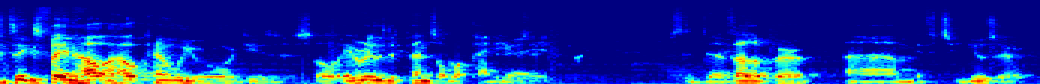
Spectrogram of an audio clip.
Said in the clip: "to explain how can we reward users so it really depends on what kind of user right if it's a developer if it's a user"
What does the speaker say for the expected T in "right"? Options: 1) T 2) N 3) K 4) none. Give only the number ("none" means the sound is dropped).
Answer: 4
